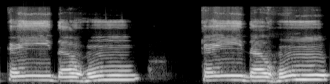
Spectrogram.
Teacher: کیدہم، یہاں پر ہم پر ہلکا سا غنہ بھی ہوگا۔ کیدہم، ہم، میم ساکن ہے اور اس کے بعد حرف متحرک ہے، تھوڑی سی آپ نے یہاں نون کی آواز ناک میں لے کے جانی ہے۔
